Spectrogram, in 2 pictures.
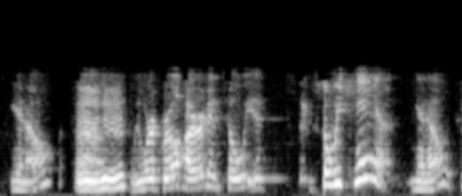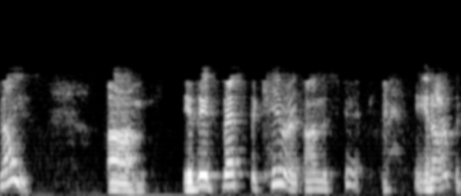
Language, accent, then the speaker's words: English; Detroit, Michigan, United States; I grew up in Metro Detroit, and so it was very obvious to me from a very young age that it was pumping out workers for the factory.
